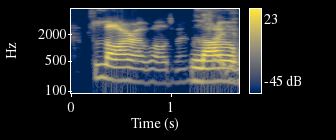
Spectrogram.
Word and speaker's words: Lara: Lara Waldman, but Lara you know, Waldman, North yes. Americans have a hard time saying Lara.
